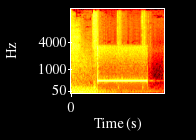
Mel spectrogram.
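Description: A single steady telephone call tone sounds for about a second, loud, opening and closing with soft clicks before the line goes quiet, as a prank phone call is placed. No one speaks.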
